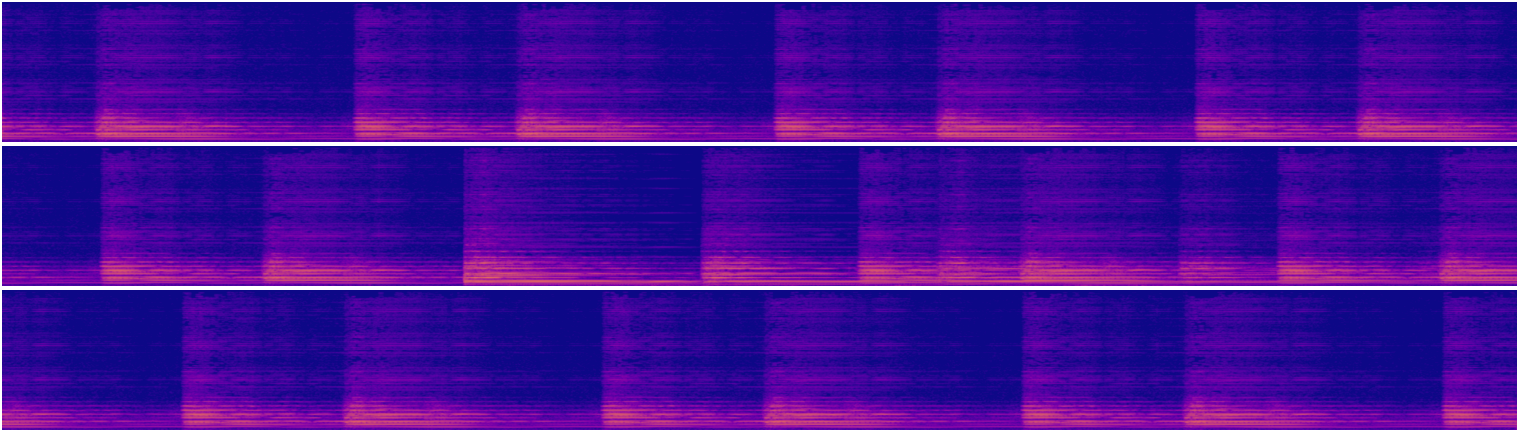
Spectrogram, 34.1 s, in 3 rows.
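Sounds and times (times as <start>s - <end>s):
bells ringing: 0.0s - 34.0s
low heavy bell ringing: 14.8s - 22.5s.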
